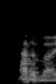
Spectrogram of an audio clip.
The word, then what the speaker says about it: Padova: Padova? – Padova, yeah.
